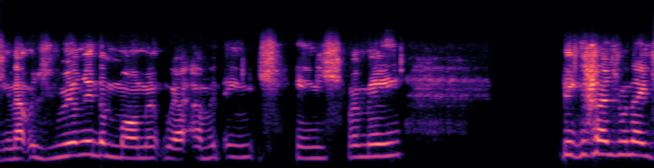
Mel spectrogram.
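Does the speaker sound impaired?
Yes: bilateral cleft lip and palate; congenital.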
